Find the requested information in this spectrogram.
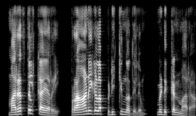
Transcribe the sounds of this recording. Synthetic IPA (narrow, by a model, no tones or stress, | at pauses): mɐɾɐt̪ːilkɐjɐri | praːɳiɣɐɭepːiɽikʲːunːɐðilumː | eɽikːɐnma̰ːɾʔa̰ːɳɨ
